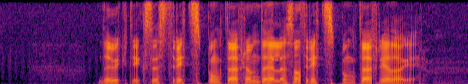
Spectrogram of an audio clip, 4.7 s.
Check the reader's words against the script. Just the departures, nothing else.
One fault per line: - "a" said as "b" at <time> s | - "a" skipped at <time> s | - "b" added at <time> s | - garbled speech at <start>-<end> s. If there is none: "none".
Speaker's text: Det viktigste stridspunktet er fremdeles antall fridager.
- "antall" said as "stridspunktet" at 3.0 s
